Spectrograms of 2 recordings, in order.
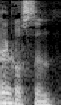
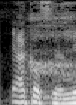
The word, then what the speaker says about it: Eccleston: Christopher Eccleston. – Eccleston, yeah.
